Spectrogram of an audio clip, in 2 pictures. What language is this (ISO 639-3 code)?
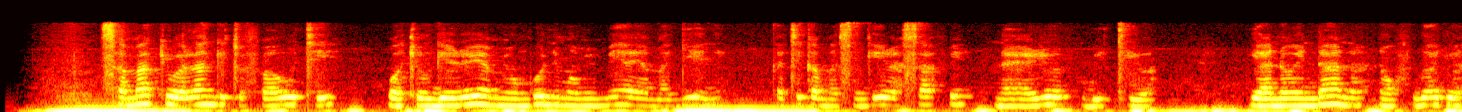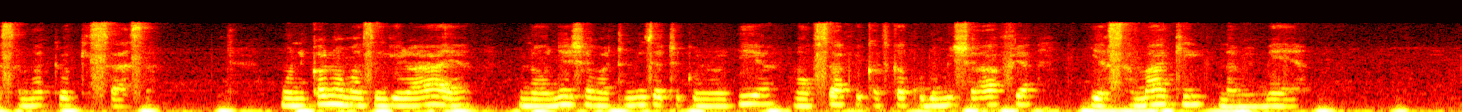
swa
